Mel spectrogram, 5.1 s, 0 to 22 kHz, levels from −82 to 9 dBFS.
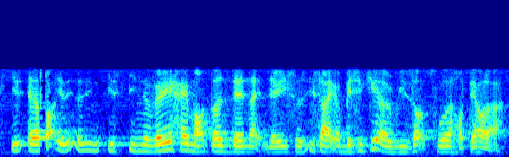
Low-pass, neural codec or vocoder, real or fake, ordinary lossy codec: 3.6 kHz; none; real; AAC, 24 kbps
